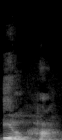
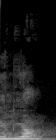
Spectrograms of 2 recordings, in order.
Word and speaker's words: ilha: is the ilha or I think it may be pronounced Ilia cuz I somebody mentioned and thank you for that comment that it's actually a Portuguese world word meaning Island um so it's probably Ilia and uh this is a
